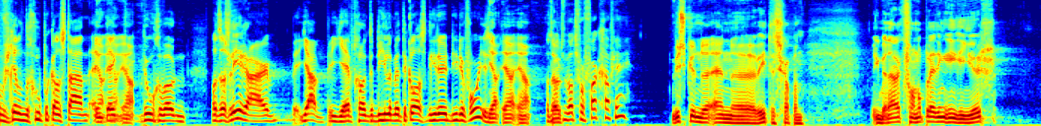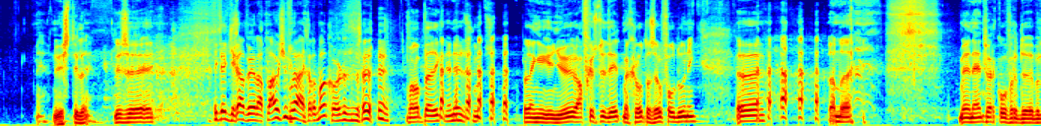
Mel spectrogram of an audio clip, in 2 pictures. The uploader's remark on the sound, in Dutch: Live opgenomen tijdens het International Comedy Festival Geel in september 2023.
